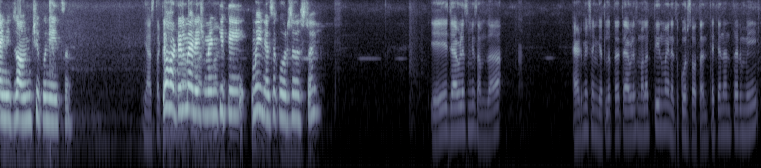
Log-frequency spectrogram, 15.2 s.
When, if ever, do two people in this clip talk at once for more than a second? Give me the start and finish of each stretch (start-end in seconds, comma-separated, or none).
3.3-4.5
